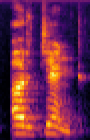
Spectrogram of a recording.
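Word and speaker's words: urgent: यहां पे अर्जेंट।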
